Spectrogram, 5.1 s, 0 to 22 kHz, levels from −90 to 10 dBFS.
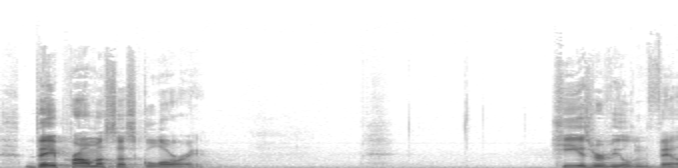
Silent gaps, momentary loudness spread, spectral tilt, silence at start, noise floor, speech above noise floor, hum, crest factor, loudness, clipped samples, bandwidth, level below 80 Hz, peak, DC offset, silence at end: none; 13 LU; -4.5 dB/octave; 0.05 s; -61 dBFS; 36 dB; none; 22 dB; -25 LUFS; under 0.1%; 16.5 kHz; -62 dBFS; -6 dBFS; under 0.1%; 0 s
